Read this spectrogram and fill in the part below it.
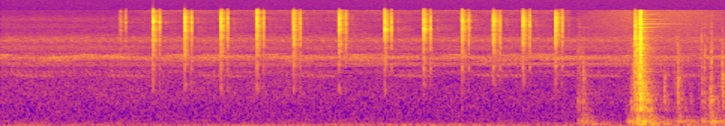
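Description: A lock's pin clicks rapidly as it is picked.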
